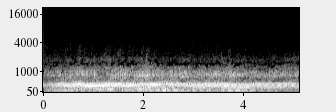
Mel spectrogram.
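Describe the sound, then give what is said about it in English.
Steady, loud droning of a big amphibian plane's propeller engines as it flies southward over a wild river winding through the dense jungle of Central America, a constant low rumble with humming tones that holds evenly throughout, with no voices. “As our story opens today, Major Dover and Kent are flying southward in a big amphibian plane piloted by Jack Corboy, Dover's pilot.”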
